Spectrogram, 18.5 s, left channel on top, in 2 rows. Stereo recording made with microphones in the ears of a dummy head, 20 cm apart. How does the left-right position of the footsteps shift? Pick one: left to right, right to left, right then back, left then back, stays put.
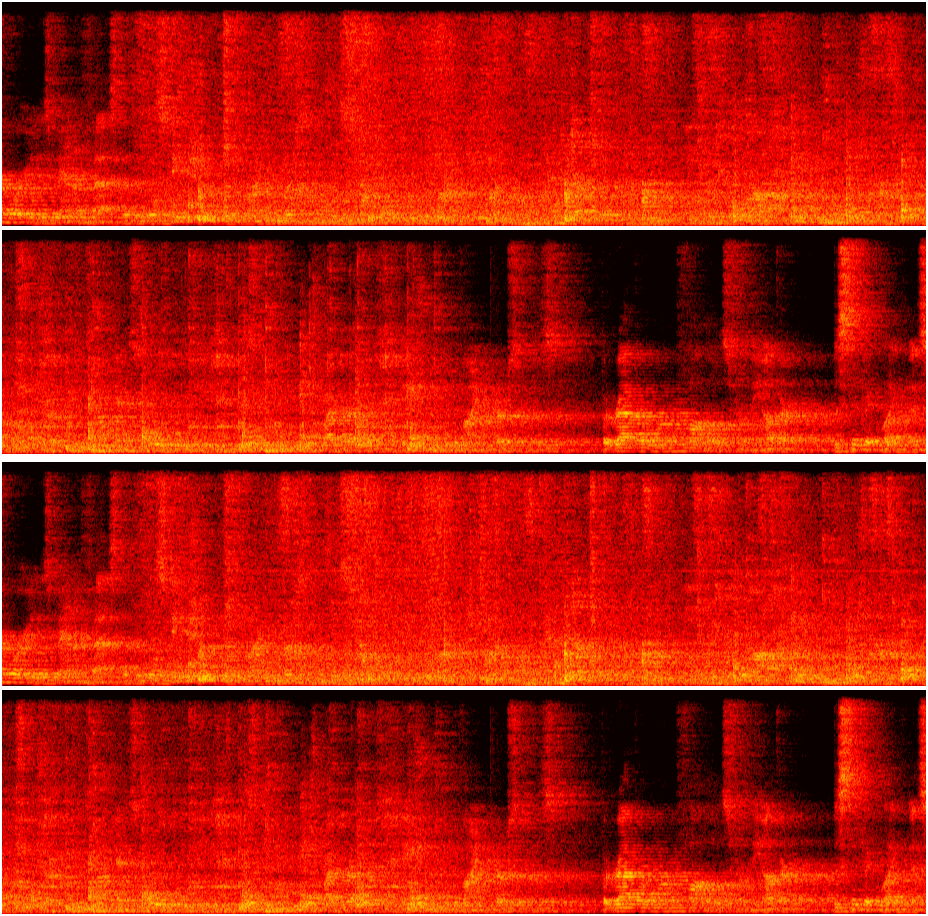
right then back.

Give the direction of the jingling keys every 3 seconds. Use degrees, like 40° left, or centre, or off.
off, 40° left, 20° right, centre, 40° left, off.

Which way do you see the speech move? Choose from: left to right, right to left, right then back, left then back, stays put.
stays put.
